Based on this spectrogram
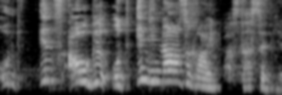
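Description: Projecting a raised voice at a high pitch, a woman speaks at a fairly slow pace with very wide pitch swings. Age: 30s. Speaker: beauty YouTuber. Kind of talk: product unboxing vlog. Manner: animated. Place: home room.

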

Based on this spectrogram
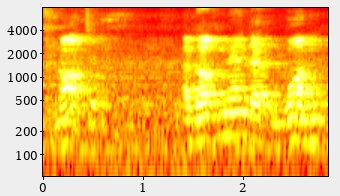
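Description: Fairly slow speech with strong room echo and noticeable background noise. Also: man. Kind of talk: political speech. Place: hall.

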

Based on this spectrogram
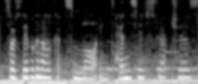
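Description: Over noticeable background noise, a woman speaks in a very deep, low pitch. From Yorkshire, England. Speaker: pole fitness instructor. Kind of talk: fitness tutorial instruction. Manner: casual, conversational. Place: garden.

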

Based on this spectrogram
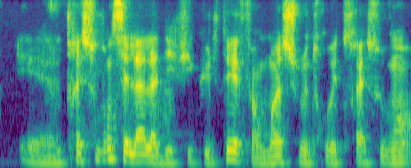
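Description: A man talks at a fairly low pitch. His voice is somewhat breathy. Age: 40s. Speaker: participant, former manager. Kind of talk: casual chat. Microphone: video call.

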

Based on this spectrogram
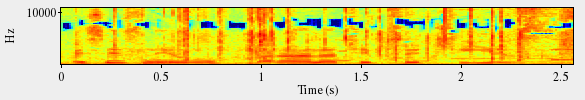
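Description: A woman speaks at a fairly slow pace over loud background noise. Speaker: travel vlogger. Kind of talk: casual vlog chat. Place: shop. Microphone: phone near.

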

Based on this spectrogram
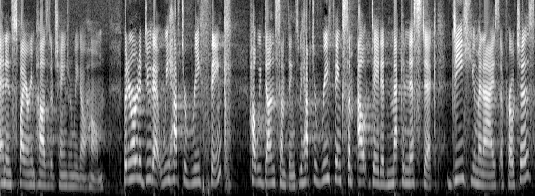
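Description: Big swings in loudness mark this woman's voice. Her pace is moderate. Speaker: keynote speaker. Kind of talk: keynote speech. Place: stage.

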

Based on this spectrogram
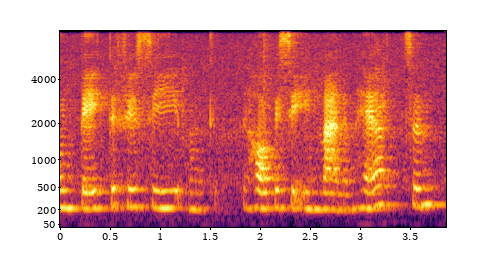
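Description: There is audible room echo and light background noise as a woman with a fairly high pitch speaks. She talks at a very slow pace with monotone, flat intonation. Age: 50s. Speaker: video blogger. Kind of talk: vlog monologue. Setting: public library. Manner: soft-spoken.

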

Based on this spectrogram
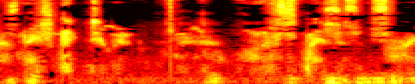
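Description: Whispering from a man, at a fairly slow pace. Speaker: food vlogger. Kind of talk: casual vlog chat. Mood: relaxed, cheerful. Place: forest.

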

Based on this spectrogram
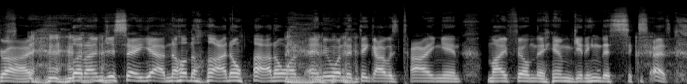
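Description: With music playing in the background, a man speaks at a fairly high pitch and a moderate pace. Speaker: podcast host. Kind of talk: podcast interview, casual talk. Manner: upbeat. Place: studio. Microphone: studio mic.

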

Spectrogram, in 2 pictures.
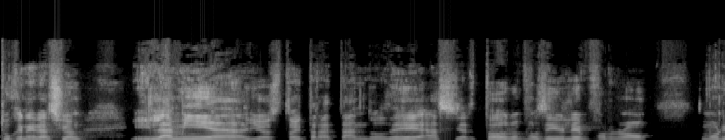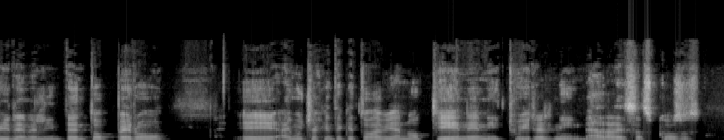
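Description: The speech moves at a moderate pace with lively intonation over a quiet background. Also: man. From northern Mexico, Chihuahua. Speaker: journalist; journalist interviewee. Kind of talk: interview. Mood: warm, cheerful, laughing often. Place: home room. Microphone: earbuds.

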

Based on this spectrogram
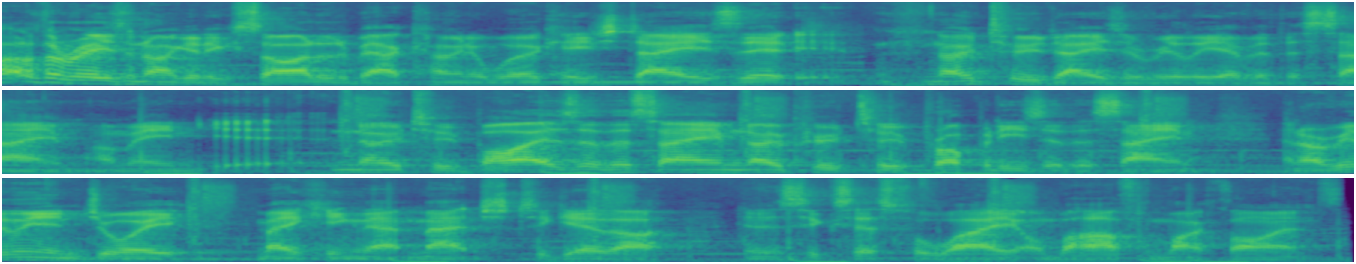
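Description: A man with a very deep, low pitch, lively intonation and a fairly quick pace, with clear music in the background. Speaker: real estate agent and auctioneer. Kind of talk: corporate profile talking to camera. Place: office. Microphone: lapel.

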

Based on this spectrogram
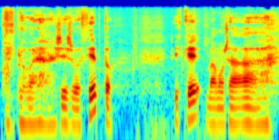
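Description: A man talks in a fairly low voice. The sound is dry with no echo, and there is light background noise. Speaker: vlogger. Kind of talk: casual vlog chat.

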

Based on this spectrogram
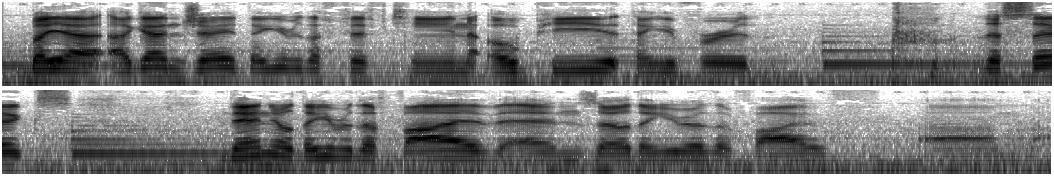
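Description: Clear music plays in the background as a man speaks at a very slow pace with ordinary pitch variation. The sound is dry, with no echo. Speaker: streamer. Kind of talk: casual livestream chat. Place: street. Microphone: phone near.

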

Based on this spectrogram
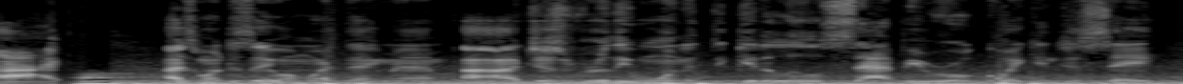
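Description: The man speaks at a moderate pace in a dry sound with no echo. Music plays in the background. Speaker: vlogger. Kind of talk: casual vlog chat. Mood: grateful, sentimental. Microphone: phone near.

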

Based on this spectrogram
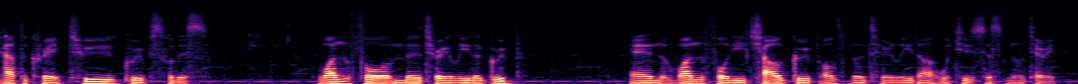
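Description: Fairly slow speech with fairly even intonation over music in the background. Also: man, long, frequent pauses. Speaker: game server tutorial maker. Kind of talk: screen-recorded software tutorial.

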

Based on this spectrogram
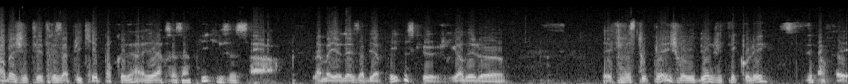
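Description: A man with a very deep, low voice talks at a fairly quick pace, his intonation lively and his loudness very even, over noticeable background noise. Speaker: flight sim squadron pilot. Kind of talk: radio-style flight calls. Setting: voice chat.

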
